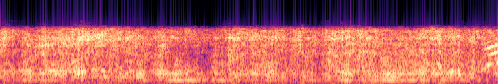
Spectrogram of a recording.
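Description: Electrical fault current arcing through a burning tree that touches a power line: a steady hiss with a faint even hum underneath, heard through a phone's thin audio. The fault grows as the charring wood becomes more conductive.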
